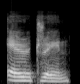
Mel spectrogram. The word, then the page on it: aerotrain: Indian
